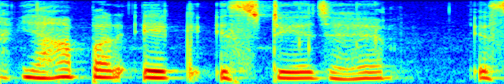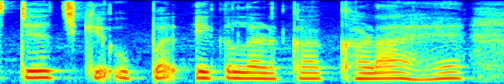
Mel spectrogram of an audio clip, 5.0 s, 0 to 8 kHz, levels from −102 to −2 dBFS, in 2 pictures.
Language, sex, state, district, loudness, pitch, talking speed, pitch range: Hindi, female, Jharkhand, Garhwa, -19 LUFS, 225 Hz, 140 wpm, 210-235 Hz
